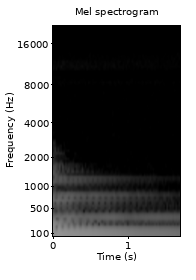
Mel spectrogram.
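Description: A single guitar note plucked at the fifth fret of the low E string, on a guitar used for B, B minor and minor pentatonic practice. It rings out alone, clear and steady, then fades slowly over under two seconds.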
